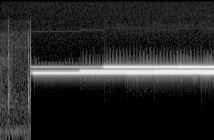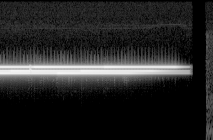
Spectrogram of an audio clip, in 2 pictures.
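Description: A single steady pure sine tone sounds from an electronic source, holding for about five and a half seconds alone before fading quickly out.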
